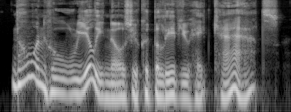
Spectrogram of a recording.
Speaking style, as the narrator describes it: purred, deep in her throat

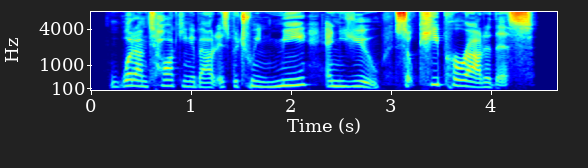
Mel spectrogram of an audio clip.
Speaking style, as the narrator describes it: Hugh says angrily, his voice rising

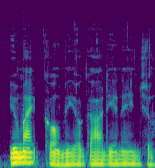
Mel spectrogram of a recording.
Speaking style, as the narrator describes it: After a second or two of silence between us, she gently added

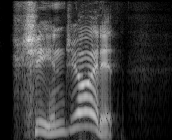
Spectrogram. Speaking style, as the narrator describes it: Jim said with a harsh bark of a laugh

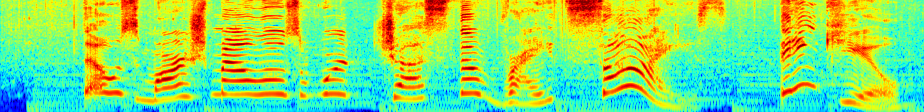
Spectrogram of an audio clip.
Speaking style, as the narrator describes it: exclaimed Alice to the gingerbread men

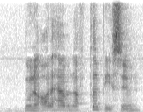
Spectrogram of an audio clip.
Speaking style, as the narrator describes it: he said quietly

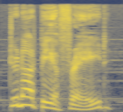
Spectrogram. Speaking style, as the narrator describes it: Gabriel exclaimed

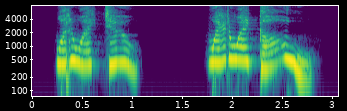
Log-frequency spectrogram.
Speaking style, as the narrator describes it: with pleading eyes and asked

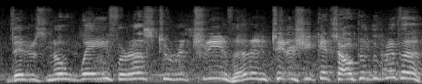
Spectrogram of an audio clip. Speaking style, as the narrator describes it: yelled

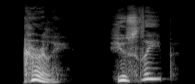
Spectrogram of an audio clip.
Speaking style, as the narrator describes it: she whispered

